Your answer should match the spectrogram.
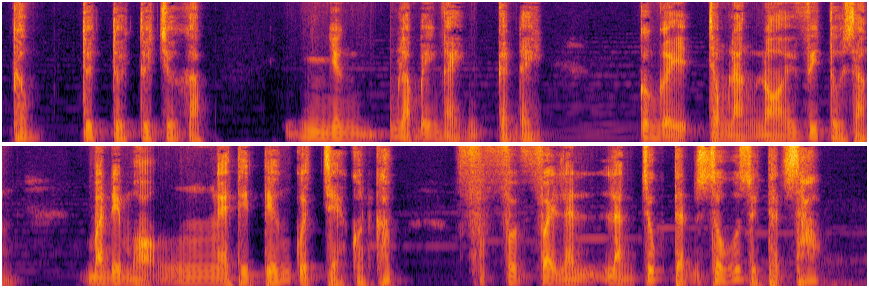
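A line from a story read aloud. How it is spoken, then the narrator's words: Stammering reply. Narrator (Vietnamese): Trường làng liền ấp úng đáp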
